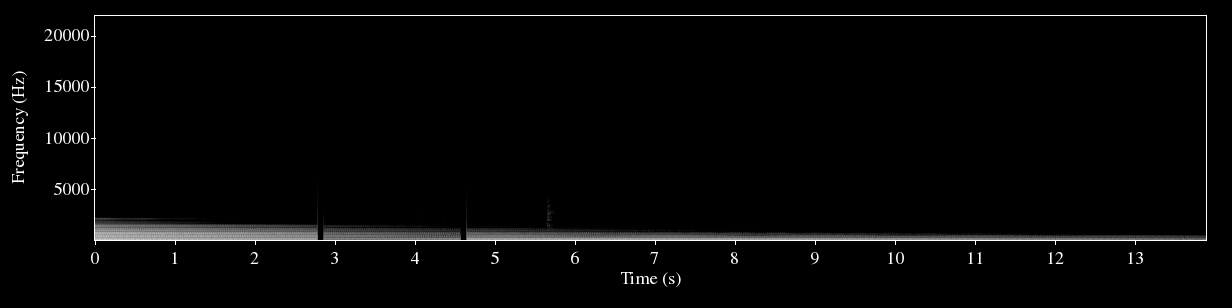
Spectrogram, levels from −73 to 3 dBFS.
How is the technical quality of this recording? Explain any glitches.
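One glitch stands out in the music. From 2.78 to 4.65 s, after an 80 ms gap, it goes dull and about 10 dB quieter, with nothing above 3.8 kHz and faint new background noise, most likely the input switched to a poorer device.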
